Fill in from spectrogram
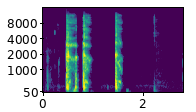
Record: {"cough_length": "2.8 s", "cough_amplitude": 32767, "cough_signal_mean_std_ratio": 0.25, "survey_phase": "beta (2021-08-13 to 2022-03-07)", "age": "65+", "gender": "Female", "wearing_mask": "No", "symptom_cough_any": true, "symptom_onset": "6 days", "smoker_status": "Never smoked", "respiratory_condition_asthma": false, "respiratory_condition_other": false, "recruitment_source": "Test and Trace", "submission_delay": "1 day", "covid_test_result": "Positive", "covid_test_method": "RT-qPCR", "covid_ct_value": 29.1, "covid_ct_gene": "N gene"}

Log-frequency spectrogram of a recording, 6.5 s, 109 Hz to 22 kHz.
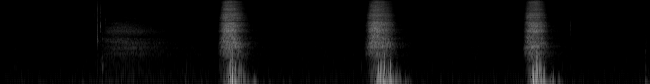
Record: {"exhalation_length": "6.5 s", "exhalation_amplitude": 5236, "exhalation_signal_mean_std_ratio": 0.26, "survey_phase": "beta (2021-08-13 to 2022-03-07)", "age": "45-64", "gender": "Female", "wearing_mask": "Yes", "symptom_none": true, "smoker_status": "Never smoked", "respiratory_condition_asthma": false, "respiratory_condition_other": false, "recruitment_source": "REACT", "submission_delay": "2 days", "covid_test_result": "Negative", "covid_test_method": "RT-qPCR", "influenza_a_test_result": "Negative", "influenza_b_test_result": "Negative"}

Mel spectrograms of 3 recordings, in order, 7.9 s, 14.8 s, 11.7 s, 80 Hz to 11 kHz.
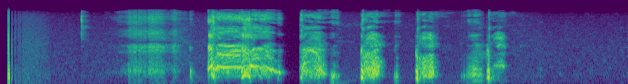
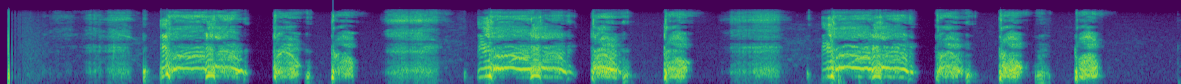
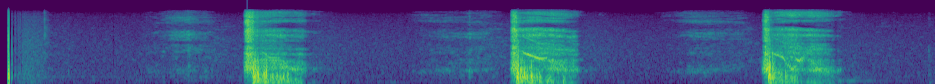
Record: {"cough_length": "7.9 s", "cough_amplitude": 30731, "cough_signal_mean_std_ratio": 0.44, "three_cough_length": "14.8 s", "three_cough_amplitude": 32768, "three_cough_signal_mean_std_ratio": 0.6, "exhalation_length": "11.7 s", "exhalation_amplitude": 32768, "exhalation_signal_mean_std_ratio": 0.31, "survey_phase": "beta (2021-08-13 to 2022-03-07)", "age": "65+", "gender": "Male", "wearing_mask": "No", "symptom_cough_any": true, "symptom_new_continuous_cough": true, "symptom_runny_or_blocked_nose": true, "symptom_sore_throat": true, "symptom_abdominal_pain": true, "symptom_diarrhoea": true, "symptom_fatigue": true, "symptom_headache": true, "symptom_change_to_sense_of_smell_or_taste": true, "symptom_loss_of_taste": true, "symptom_onset": "6 days", "smoker_status": "Never smoked", "respiratory_condition_asthma": false, "respiratory_condition_other": false, "recruitment_source": "Test and Trace", "submission_delay": "2 days", "covid_test_result": "Positive", "covid_test_method": "RT-qPCR", "covid_ct_value": 14.5, "covid_ct_gene": "ORF1ab gene"}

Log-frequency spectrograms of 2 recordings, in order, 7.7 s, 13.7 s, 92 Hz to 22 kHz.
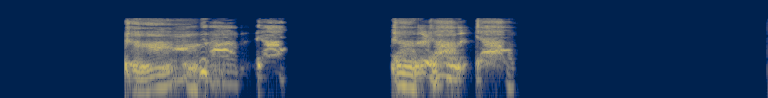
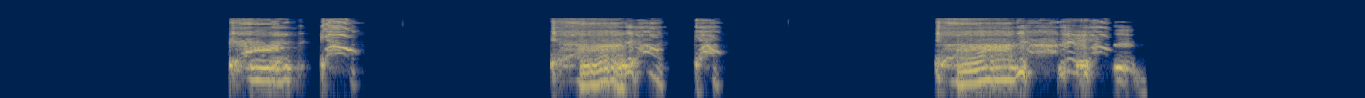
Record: {"cough_length": "7.7 s", "cough_amplitude": 30744, "cough_signal_mean_std_ratio": 0.49, "three_cough_length": "13.7 s", "three_cough_amplitude": 30269, "three_cough_signal_mean_std_ratio": 0.46, "survey_phase": "beta (2021-08-13 to 2022-03-07)", "age": "65+", "gender": "Female", "wearing_mask": "No", "symptom_cough_any": true, "symptom_shortness_of_breath": true, "symptom_fatigue": true, "symptom_fever_high_temperature": true, "symptom_change_to_sense_of_smell_or_taste": true, "symptom_loss_of_taste": true, "smoker_status": "Ex-smoker", "respiratory_condition_asthma": false, "respiratory_condition_other": false, "recruitment_source": "Test and Trace", "submission_delay": "1 day", "covid_test_result": "Positive", "covid_test_method": "RT-qPCR", "covid_ct_value": 19.6, "covid_ct_gene": "ORF1ab gene"}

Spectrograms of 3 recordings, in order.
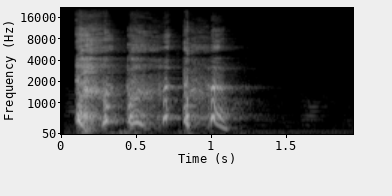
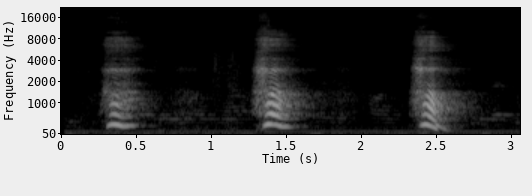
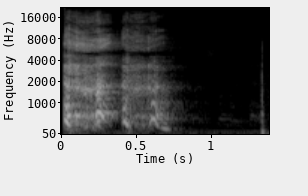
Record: {"three_cough_length": "2.0 s", "three_cough_amplitude": 6015, "three_cough_signal_mean_std_ratio": 0.46, "exhalation_length": "3.1 s", "exhalation_amplitude": 2380, "exhalation_signal_mean_std_ratio": 0.36, "cough_length": "1.4 s", "cough_amplitude": 4992, "cough_signal_mean_std_ratio": 0.48, "survey_phase": "beta (2021-08-13 to 2022-03-07)", "age": "45-64", "gender": "Female", "wearing_mask": "No", "symptom_fatigue": true, "symptom_loss_of_taste": true, "smoker_status": "Never smoked", "respiratory_condition_asthma": false, "respiratory_condition_other": true, "recruitment_source": "REACT", "submission_delay": "1 day", "covid_test_result": "Negative", "covid_test_method": "RT-qPCR"}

